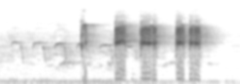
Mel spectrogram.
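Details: Black francolin giving a loud, scratchy call of one sharp note followed by paired grating bursts, repeated twice, after a few soft whistled notes from another bird.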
